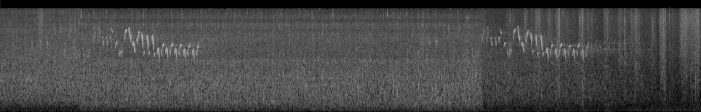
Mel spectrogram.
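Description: Steady rush of running stream water, with a songbird twice singing a short phrase of quick notes that run down in pitch. The water sound drops away suddenly about seven seconds in.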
